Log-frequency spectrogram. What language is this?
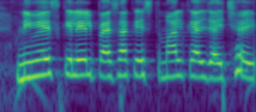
Magahi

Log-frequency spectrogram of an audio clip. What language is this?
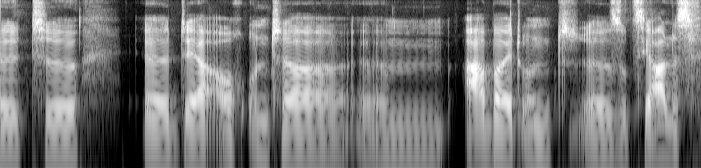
German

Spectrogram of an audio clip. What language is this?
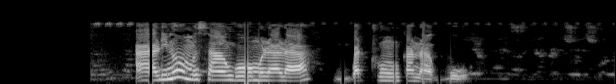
Ganda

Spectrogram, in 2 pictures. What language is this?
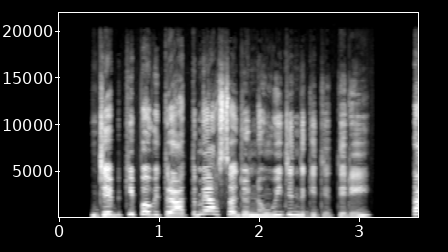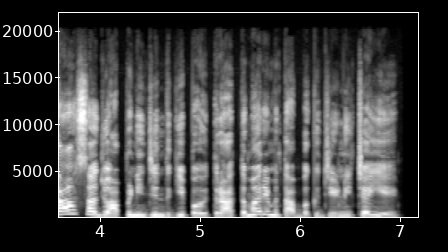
Mandeali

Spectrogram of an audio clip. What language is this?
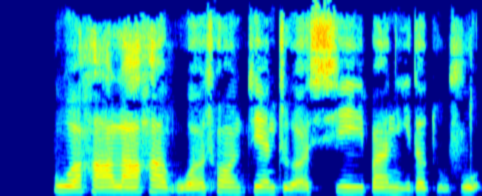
Chinese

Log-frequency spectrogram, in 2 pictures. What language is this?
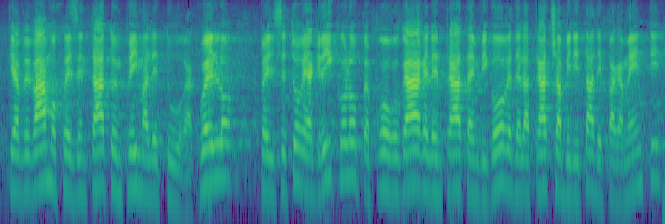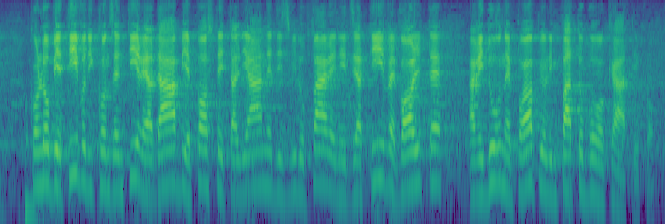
Italian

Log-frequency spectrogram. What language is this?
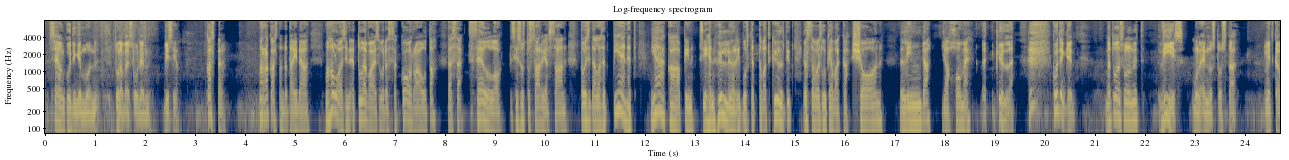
Finnish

